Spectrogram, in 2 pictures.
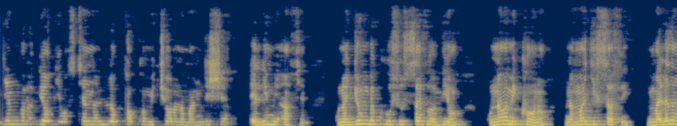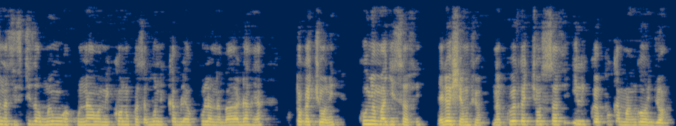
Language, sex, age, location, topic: Swahili, male, 25-35, Nairobi, health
